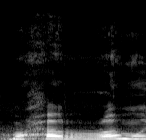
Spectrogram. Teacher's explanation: محرم را تشدید کے ساتھ ہے تو اس کو ہم 2 دفعہ پڑھیں گے. محرم موٹا بھی پڑھنا ہے را کو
